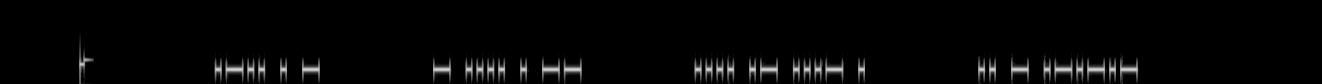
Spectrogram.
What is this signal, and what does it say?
Morse code, heard as a keyed tone, about 22 wpm, 700 Hz. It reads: LET THEM HAVE IT.
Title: 3x Word-Spacing - Sentences from Top 300 Words - 22wpm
